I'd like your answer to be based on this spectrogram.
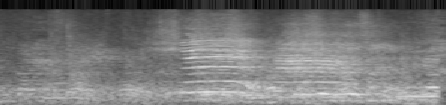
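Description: Goats bleat with wavering, nasal cries on a goat farm in Shunchang, China. Two or three calls come close together while people talk underneath.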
